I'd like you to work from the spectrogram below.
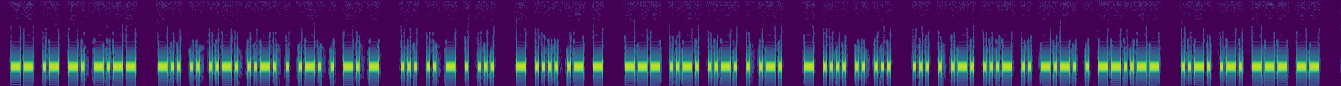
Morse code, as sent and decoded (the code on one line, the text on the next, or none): -- .- -. -.-- / -.. .. ..-. ..-. .-. -. - / ... .. - . ... / - .... .- - / --- ..-. ..-. .-. / - .... .. ... / ... .-. ...- .. -.-. --..-- / ..-. .-. --- --
MANY DIFFERENT SITES THAT OFFER THIS SERVICE, FROM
